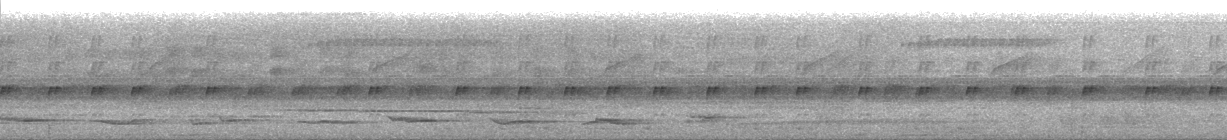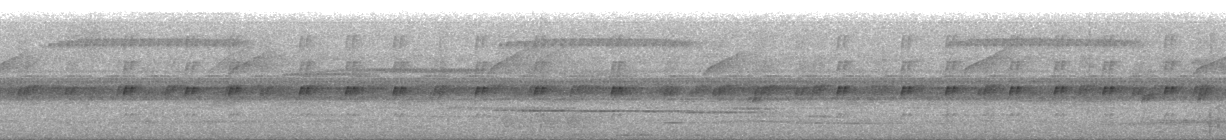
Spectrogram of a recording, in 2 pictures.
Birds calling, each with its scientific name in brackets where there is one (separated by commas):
Plumbeous Antbird (Myrmelastes hyperythrus), Solitary Black Cacique (Cacicus solitarius), Amazonian Grosbeak (Cyanoloxia rothschildii), Plumbeous Pigeon (Patagioenas plumbea), Hauxwell's Thrush (Turdus hauxwelli), Black-faced Antthrush (Formicarius analis)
